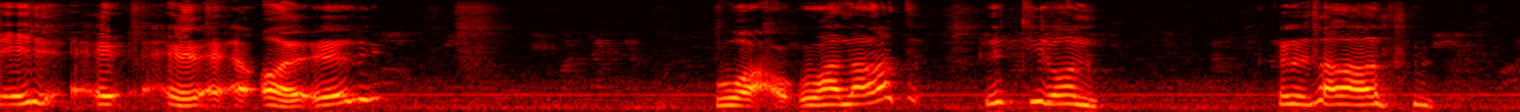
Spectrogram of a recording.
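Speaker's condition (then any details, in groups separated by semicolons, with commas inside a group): Cerebral palsy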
